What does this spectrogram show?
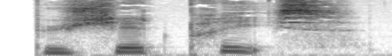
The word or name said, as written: budgetpris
